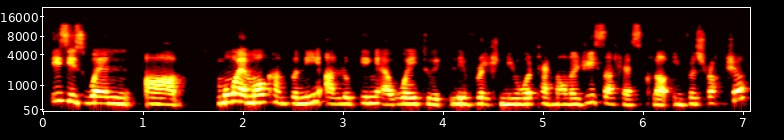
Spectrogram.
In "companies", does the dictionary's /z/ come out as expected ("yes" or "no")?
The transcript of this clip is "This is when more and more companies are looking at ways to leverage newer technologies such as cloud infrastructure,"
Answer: no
